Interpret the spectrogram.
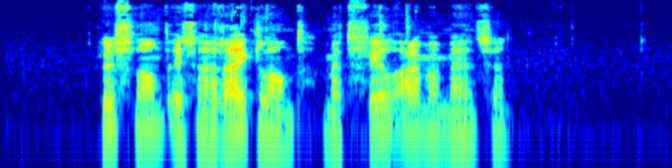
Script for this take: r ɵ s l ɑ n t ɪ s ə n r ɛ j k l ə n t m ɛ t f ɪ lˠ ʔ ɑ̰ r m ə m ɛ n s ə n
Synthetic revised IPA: r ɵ s l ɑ n t ɪ s ə n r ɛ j k l ɑ n t m ɛ t f ɪː lˠ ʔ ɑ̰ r m ə m ɛ n s ə n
